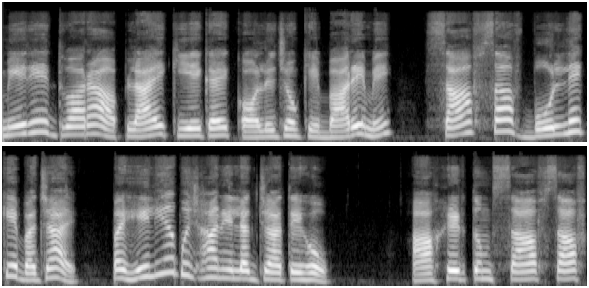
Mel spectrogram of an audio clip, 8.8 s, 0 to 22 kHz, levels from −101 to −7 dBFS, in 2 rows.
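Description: Nothing technically wrong turns up anywhere in this short bit of speech, so there's no problem to place in time or trace back to a cause.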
